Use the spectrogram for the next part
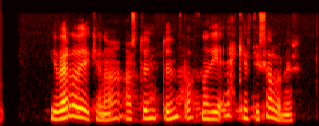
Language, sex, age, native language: Icelandic, female, 60-69, Icelandic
